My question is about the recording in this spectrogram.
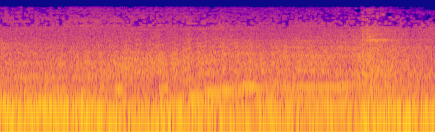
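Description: Cinematic intro music and sound effects: a deep, loud rumble under a run of rising tones in the middle, then a sweeping whoosh near the end as the build-up peaks.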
